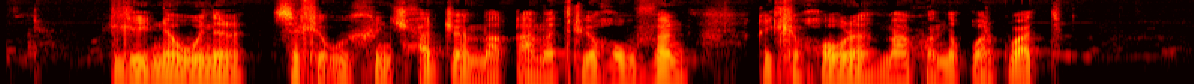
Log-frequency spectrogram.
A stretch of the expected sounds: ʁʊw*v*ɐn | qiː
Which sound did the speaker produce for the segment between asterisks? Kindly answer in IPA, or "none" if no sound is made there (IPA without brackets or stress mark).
v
